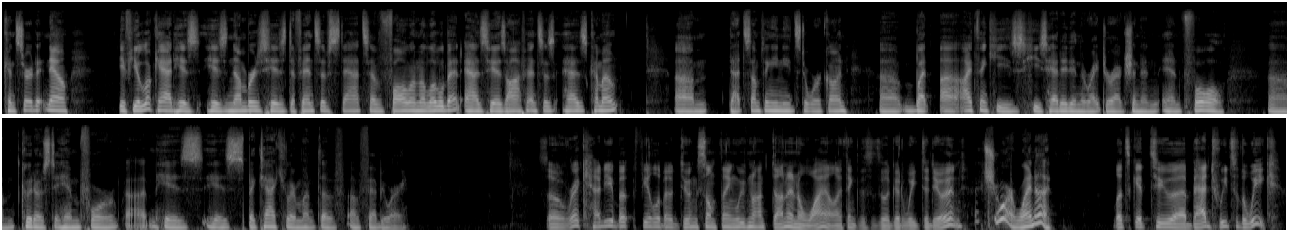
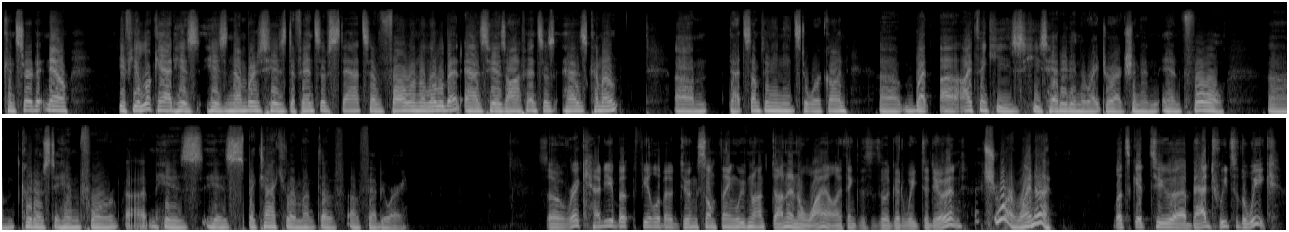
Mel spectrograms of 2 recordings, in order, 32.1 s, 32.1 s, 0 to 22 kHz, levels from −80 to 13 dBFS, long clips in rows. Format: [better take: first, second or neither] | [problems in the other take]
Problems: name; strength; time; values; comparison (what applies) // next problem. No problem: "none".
first | distortion; slight; 10% of the sound clipped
